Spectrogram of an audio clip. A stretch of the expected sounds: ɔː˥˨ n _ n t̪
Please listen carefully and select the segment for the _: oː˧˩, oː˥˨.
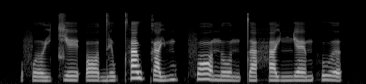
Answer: oː˧˩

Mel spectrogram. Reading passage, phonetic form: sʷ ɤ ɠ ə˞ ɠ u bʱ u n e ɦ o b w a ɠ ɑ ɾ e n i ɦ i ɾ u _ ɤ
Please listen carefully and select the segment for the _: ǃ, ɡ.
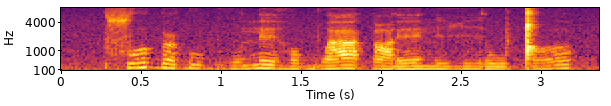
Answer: ǃ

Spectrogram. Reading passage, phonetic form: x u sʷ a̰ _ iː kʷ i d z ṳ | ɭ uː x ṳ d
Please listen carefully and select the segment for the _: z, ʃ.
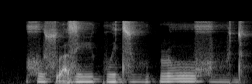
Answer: z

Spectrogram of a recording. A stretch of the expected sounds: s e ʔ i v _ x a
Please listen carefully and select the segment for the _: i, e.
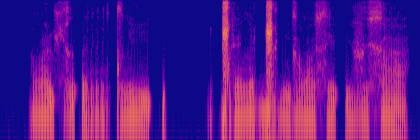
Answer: e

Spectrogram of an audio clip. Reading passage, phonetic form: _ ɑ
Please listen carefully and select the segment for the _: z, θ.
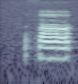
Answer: θ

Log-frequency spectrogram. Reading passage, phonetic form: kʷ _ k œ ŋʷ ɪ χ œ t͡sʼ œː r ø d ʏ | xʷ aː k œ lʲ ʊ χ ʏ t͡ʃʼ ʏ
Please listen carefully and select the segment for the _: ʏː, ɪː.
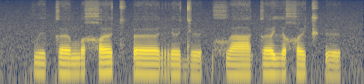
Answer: ɪː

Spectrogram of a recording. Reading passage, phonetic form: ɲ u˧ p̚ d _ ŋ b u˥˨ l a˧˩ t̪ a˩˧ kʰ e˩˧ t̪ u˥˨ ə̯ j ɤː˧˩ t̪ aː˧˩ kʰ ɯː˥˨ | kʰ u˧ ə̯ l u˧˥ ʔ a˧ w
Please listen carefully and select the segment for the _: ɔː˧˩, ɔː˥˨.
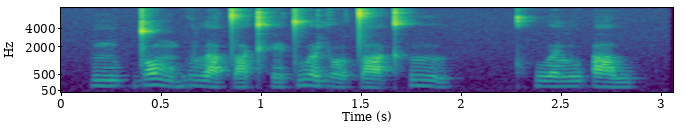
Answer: ɔː˥˨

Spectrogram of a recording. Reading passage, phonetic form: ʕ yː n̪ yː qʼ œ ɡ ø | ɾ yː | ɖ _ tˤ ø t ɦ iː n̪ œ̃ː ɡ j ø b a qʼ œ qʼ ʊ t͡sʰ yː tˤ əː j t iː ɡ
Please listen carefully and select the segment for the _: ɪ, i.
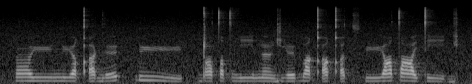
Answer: i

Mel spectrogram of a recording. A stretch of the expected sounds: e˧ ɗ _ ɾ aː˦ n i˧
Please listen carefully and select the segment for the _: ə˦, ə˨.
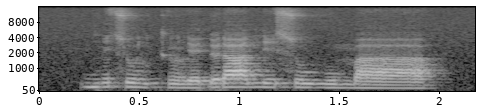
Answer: ə˦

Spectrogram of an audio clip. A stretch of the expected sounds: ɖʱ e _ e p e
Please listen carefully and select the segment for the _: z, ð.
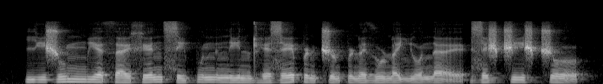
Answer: z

